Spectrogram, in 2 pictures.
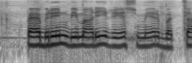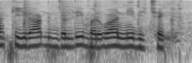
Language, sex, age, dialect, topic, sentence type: Magahi, male, 18-24, Northeastern/Surjapuri, agriculture, statement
